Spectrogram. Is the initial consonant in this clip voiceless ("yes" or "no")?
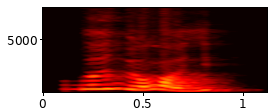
no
